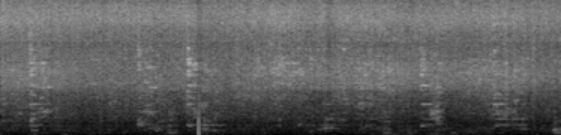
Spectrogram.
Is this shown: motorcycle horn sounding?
no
